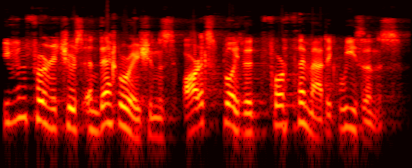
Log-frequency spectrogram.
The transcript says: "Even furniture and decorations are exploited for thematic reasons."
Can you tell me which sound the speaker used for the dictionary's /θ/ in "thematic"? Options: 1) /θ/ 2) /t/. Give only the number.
1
